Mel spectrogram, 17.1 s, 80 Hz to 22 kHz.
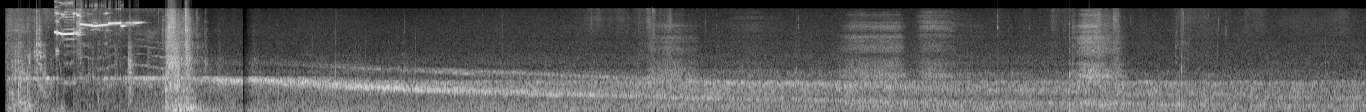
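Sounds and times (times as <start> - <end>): warning siren falling in pitch: 0.1 - 10.7.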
